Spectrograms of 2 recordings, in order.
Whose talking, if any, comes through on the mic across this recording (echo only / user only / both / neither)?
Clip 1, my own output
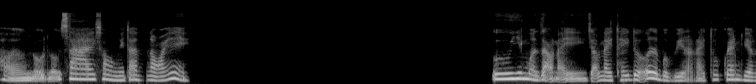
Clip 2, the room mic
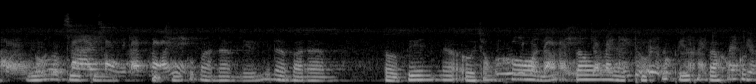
both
